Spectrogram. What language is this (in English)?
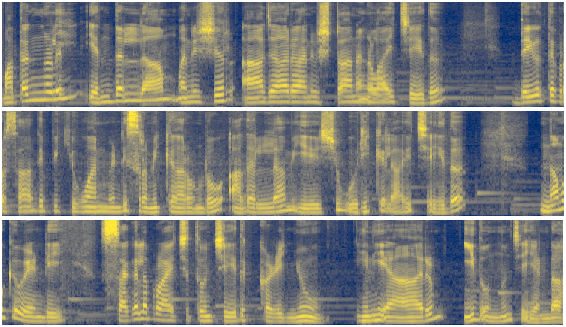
Malayalam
